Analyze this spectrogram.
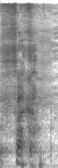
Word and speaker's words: Feckham: Feckham. And to feck in Irish is the way you say F-U-C-K. Feck it. The feckin' bastard. So Feckham, which rhymes with Peckham, which is a real place.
